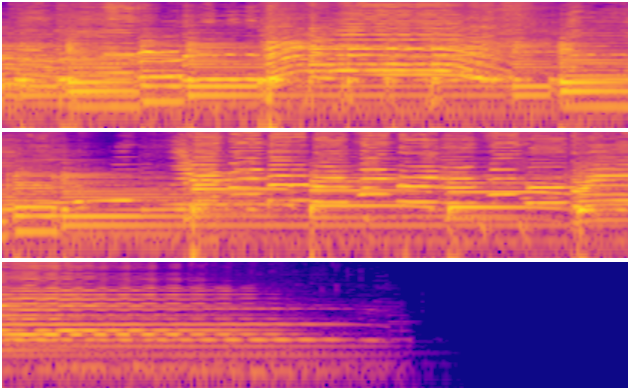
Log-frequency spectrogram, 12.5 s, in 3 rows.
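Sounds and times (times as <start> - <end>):
acoustic Delta blues music: 0.0 - 10.8.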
